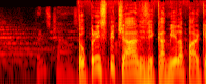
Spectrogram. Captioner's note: voiceover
